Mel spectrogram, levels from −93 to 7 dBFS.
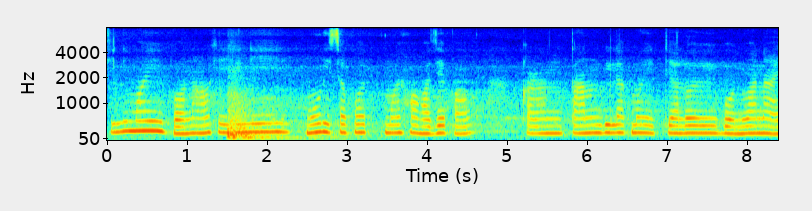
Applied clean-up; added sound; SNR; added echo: none; none; none; none.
